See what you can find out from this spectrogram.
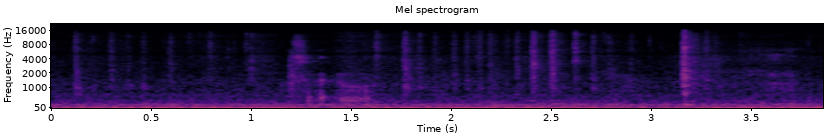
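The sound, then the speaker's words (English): Typing on a computer keyboard in a QWERTY layout while working in a virtual machine: many quick, light key clicks in uneven bursts over a steady low hum. “I type Dvorak normally, and of course the VM wants a QWERTY layout, so.”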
